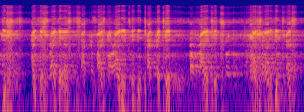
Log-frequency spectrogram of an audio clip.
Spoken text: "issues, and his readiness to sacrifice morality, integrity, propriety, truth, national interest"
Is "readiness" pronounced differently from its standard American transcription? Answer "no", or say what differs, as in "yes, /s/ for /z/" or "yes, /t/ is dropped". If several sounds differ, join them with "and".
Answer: no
